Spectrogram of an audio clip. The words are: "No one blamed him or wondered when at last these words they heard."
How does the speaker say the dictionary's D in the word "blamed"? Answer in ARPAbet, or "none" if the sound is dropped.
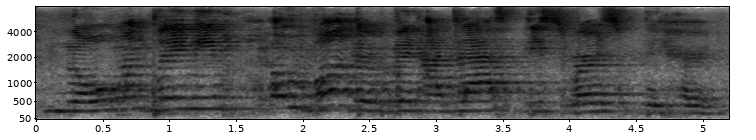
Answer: none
